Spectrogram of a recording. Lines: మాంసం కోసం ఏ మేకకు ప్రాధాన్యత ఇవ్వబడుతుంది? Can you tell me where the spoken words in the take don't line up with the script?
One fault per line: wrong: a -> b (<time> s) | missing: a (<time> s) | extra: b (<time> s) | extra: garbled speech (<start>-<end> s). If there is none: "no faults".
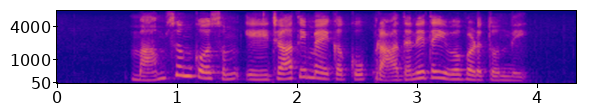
extra: జాతి (1.8 s)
